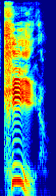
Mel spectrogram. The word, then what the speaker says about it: Cay: By the way, usually pronounced Key, C-A-Y, Key, like the Florida Keys, but sometimes spelled K.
